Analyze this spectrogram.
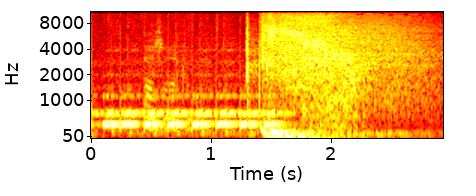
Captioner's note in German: Buzzer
